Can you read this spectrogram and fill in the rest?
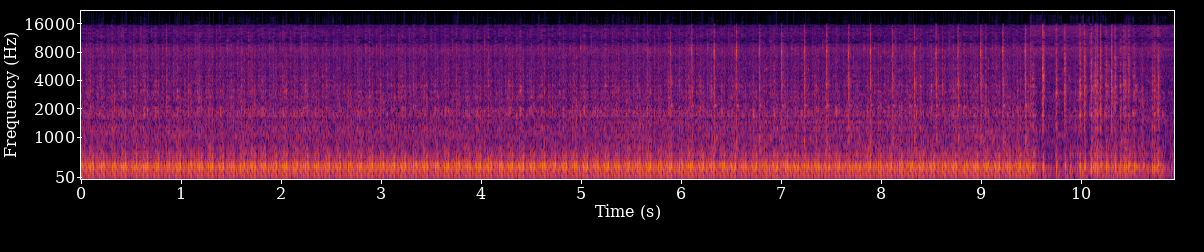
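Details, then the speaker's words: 1978 Jeep J20 360 V8 after sitting 15 years, just fitted with new carburetor gaskets and needle and seat: uneven, stumbling idle with irregular beats for about nine seconds, then it dies; fuel line problem toward the rear suspected, not confirmed. "huh that is weird I don't know what is going on"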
